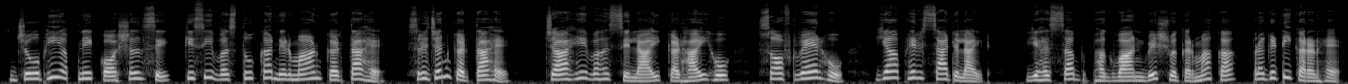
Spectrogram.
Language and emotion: Hindi, neutral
